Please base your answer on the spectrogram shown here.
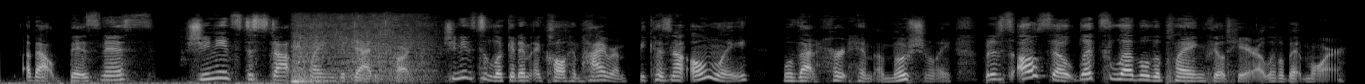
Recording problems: garbled, watery; slightly
household noises; loud; until 4 s; 4 dB below the speech

